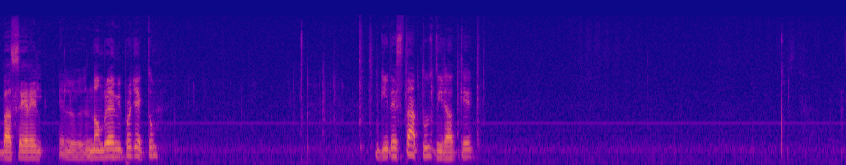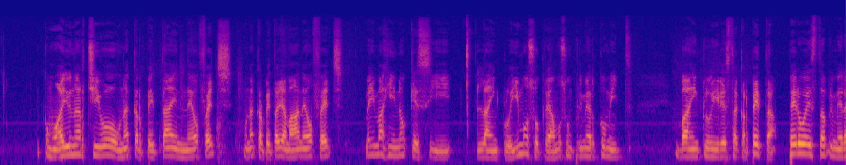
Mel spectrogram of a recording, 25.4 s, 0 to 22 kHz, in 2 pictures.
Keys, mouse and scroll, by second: 4.3-7.3 typing.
